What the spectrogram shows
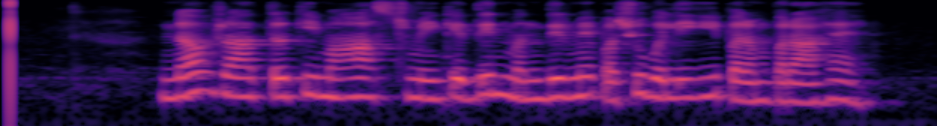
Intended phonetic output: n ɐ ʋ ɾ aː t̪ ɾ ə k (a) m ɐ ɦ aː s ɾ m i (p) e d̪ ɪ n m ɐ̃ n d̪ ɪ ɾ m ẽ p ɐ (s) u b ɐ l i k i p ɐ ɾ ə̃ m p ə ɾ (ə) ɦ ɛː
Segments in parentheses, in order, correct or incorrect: incorrect: i, incorrect: k, incorrect: ʃ, incorrect: a

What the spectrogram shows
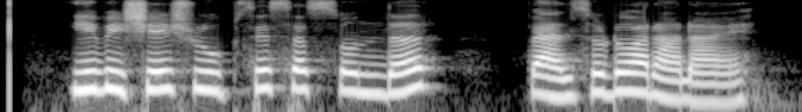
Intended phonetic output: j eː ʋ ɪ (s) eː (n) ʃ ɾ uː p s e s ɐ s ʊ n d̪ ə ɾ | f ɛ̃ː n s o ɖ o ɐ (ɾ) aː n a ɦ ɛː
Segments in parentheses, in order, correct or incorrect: incorrect: ʃ, incorrect: none, correct

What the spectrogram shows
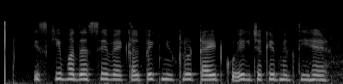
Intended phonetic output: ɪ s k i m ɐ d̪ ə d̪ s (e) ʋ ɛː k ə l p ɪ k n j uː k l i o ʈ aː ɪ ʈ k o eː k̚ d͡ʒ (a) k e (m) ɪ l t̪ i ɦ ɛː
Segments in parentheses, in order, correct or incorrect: correct, incorrect: ɐ, correct

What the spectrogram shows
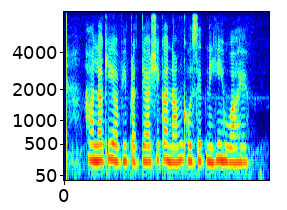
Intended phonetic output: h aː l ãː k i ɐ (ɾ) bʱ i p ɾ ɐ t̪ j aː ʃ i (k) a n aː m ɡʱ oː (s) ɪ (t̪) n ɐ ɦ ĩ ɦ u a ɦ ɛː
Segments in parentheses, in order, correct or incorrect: incorrect: none, correct, correct, correct

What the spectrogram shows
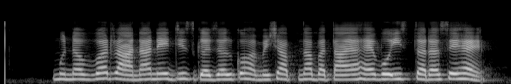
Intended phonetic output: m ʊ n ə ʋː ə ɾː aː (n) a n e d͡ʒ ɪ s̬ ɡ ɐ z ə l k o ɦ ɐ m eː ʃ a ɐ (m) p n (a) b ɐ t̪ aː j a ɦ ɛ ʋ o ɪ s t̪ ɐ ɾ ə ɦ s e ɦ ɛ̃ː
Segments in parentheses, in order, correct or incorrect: correct, incorrect: none, correct

